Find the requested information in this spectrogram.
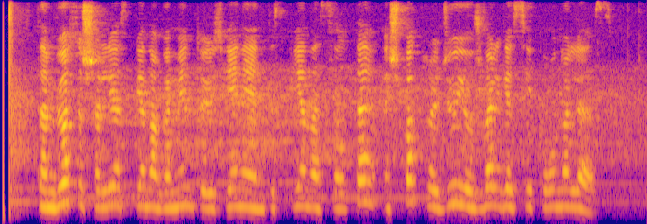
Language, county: Lithuanian, Vilnius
